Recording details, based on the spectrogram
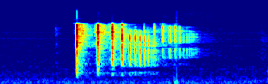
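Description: Infinity dice tumbling across a hard surface in a burst of quick clattering rattles that fade out over about a second.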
